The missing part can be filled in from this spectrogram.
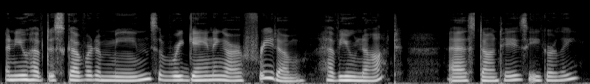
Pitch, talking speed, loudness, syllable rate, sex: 195 Hz, 165 wpm, -16 LUFS, 5.0 syllables/s, female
